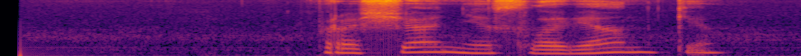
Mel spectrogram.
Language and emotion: Russian, sad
